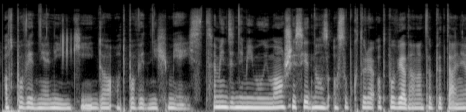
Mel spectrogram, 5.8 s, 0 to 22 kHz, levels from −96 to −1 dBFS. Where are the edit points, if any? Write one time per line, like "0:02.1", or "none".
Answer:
0:02.7

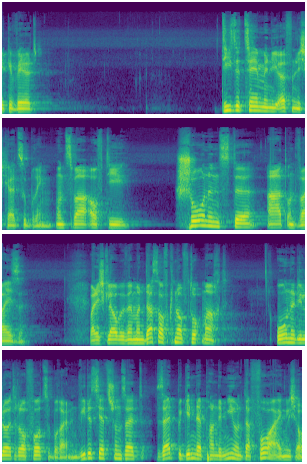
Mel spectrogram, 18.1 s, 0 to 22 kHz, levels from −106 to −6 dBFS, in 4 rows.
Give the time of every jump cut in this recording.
0:10.4
0:15.9

